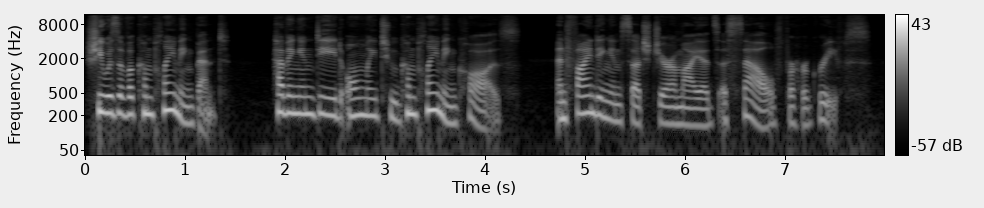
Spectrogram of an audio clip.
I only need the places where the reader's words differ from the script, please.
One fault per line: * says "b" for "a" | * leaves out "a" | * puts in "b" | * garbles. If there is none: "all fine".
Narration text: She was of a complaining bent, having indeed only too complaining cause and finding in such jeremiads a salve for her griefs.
all fine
